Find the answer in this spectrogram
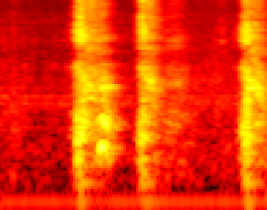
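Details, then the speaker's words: Dry cough heard on external inspection at the start of a lung auscultation exam station: three short, harsh, unproductive cough bursts with no mucus rattle. "кашель сухого характера"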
